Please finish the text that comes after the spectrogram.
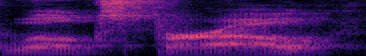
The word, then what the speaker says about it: Wilkesboro: Mine is going to North Wilkesboro racetrack and the racing at North Wilkesboro. And notice I've said it twice and pronounced it correctly both times.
